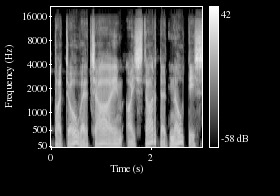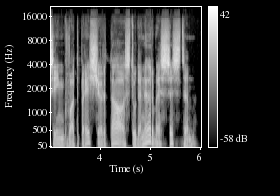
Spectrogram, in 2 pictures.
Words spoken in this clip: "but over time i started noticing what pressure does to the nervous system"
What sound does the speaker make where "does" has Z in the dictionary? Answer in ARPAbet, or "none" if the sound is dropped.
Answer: S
